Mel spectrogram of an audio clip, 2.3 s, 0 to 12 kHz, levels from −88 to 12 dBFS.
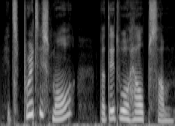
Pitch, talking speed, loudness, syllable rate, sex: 215 Hz, 205 wpm, -17 LUFS, 4.7 syllables/s, female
